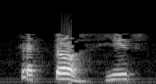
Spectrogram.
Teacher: Fa is soft, ta heavy, fa ta. Raise the back of the tongue.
